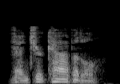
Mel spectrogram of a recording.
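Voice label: "venture capital", American English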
